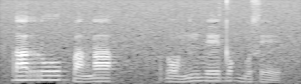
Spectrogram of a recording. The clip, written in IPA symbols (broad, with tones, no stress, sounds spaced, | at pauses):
ɾ a˦ r oː˦ k͡p a˨ ŋ a˦ | ɗ ɔ˨ n ĩ˦ v eː˦ d ɔ˦ ɡ͡b ʊ˨ s eː˨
